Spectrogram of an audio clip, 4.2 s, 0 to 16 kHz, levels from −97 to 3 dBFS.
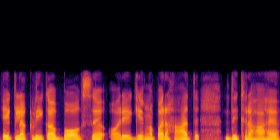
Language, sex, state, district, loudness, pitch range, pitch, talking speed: Hindi, female, Chhattisgarh, Sukma, -15 LUFS, 235-270 Hz, 255 Hz, 185 wpm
